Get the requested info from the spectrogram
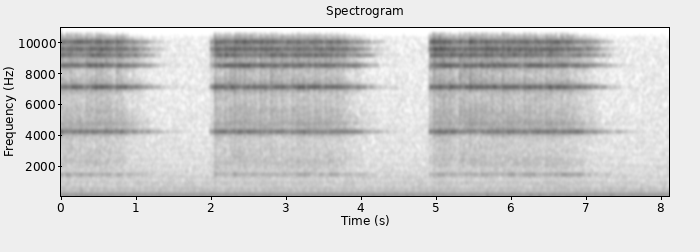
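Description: Altar bells rung three times at the elevation of the host, each a bright, high, rapid ringing of about two seconds that dies away before the next. The rings mark the consecrated host being shown to the congregation.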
